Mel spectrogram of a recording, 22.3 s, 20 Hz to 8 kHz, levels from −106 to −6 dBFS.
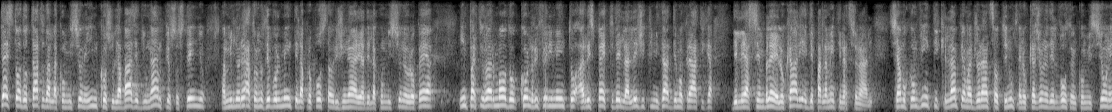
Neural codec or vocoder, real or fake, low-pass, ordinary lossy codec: none; real; 7.2 kHz; Opus, 32 kbps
